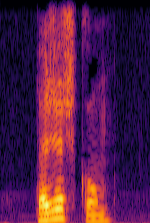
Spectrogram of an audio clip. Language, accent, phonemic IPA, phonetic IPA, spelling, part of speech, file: Armenian, Eastern Armenian, /bəʒəʃˈkum/, [bəʒəʃkúm], բժշկում, noun, Hy-բժշկում.ogg
- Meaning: medical treatment; therapy; cure; healing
